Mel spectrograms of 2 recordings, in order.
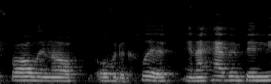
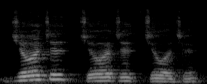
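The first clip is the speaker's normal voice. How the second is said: Stan holding her, savoring her name; tender repeated name. A narrator's reading.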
